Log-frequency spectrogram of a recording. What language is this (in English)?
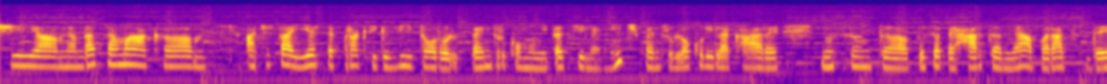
Romanian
